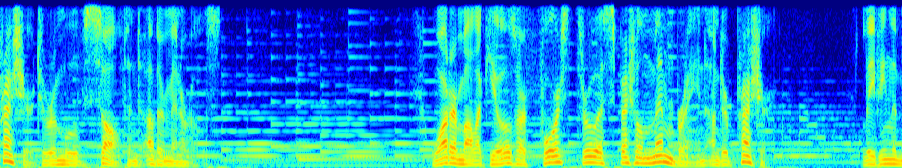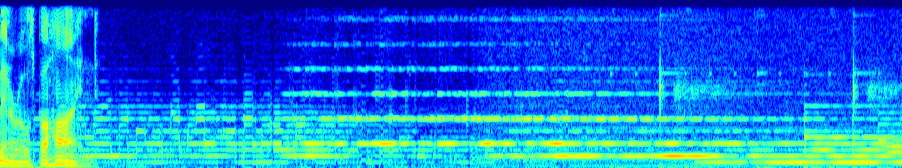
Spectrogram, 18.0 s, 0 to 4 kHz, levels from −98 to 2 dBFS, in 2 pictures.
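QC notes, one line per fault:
11.1–14.71 s, repeated packet loss (robotic sound): dozens of short dropouts, the longest about 53 ms, each patched by stretching the previous sound, so about a fifth of this stretch turns choppy over the telephone-band audio, which stops at 4 kHz.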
